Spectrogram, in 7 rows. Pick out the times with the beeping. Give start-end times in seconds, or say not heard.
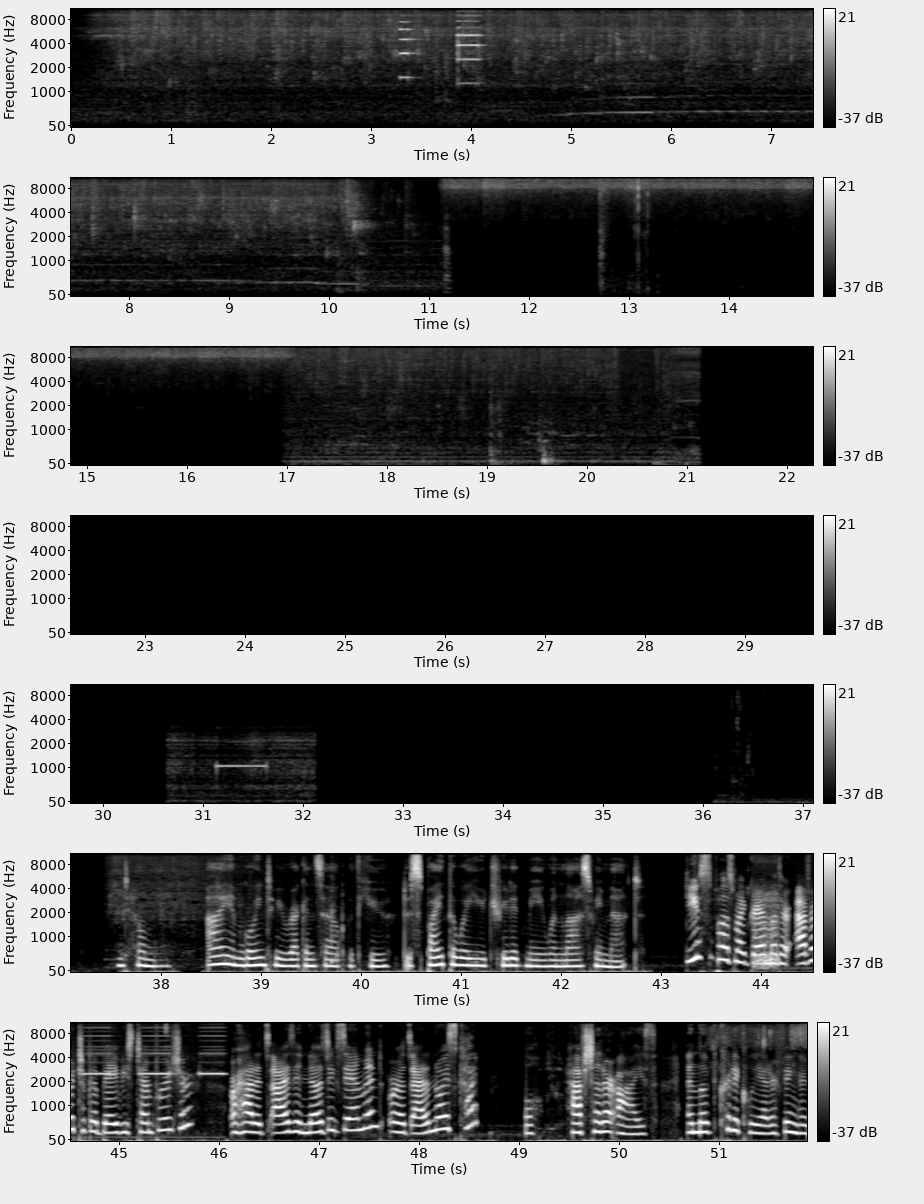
3.2-4.2, 30.6-32.1, 43.9-46.1.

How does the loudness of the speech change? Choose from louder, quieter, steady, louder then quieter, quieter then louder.
steady.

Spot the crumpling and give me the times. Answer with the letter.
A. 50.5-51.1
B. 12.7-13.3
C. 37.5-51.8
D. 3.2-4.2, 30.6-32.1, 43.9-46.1
B.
